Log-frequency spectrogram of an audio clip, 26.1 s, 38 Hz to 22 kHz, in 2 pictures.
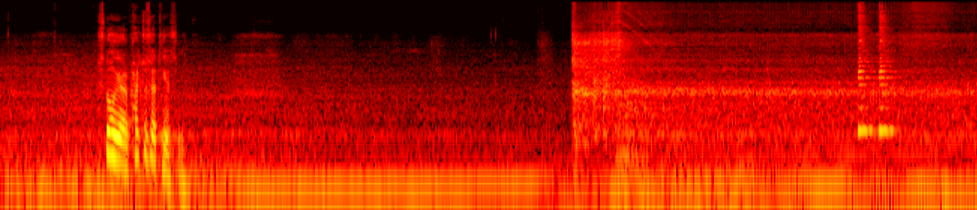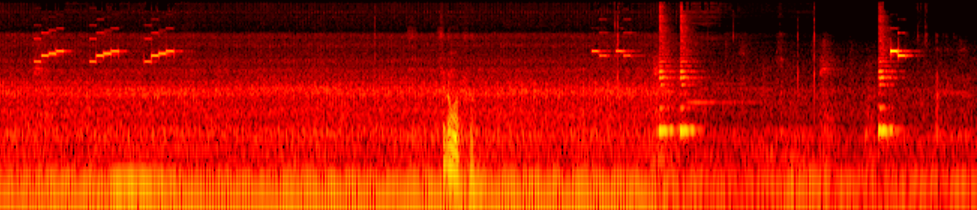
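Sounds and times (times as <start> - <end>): car engine running: 7.6 - 25.4
car horn toots: 11.3 - 12.3, 20.9 - 22.8, 24.7 - 25.3
rising electronic chirps: 13.4 - 15.6, 20.9 - 21.6.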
